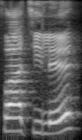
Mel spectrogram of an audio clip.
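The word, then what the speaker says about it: facile: আমরা উচ্চারণ করি এফ এফ এ দিয়ে হচ্ছে ফাঁচিলে ফাঁচিলে মানে সহজ সহজ এটাকে আমরা বলবো ফাঁচিলে জি দিয়ে হচ্ছে গাত্ত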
